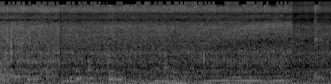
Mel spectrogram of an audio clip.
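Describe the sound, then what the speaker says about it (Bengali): Pumpkin greens and vegetables frying in oil with salt and turmeric hiss in a dense, continuous sizzle, close and even throughout, with no voices. "এবার আমি এই সবজিগুলো খুব ভালো করে ভেজে নেব"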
